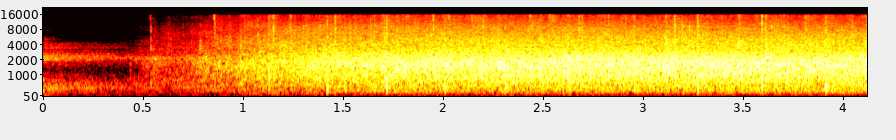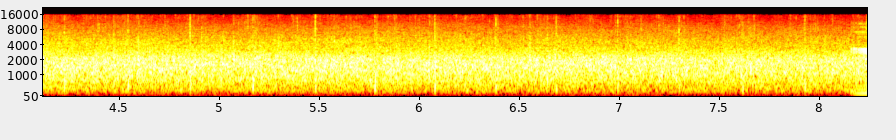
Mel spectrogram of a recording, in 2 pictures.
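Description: Audience applauding, swelling within the first two seconds into steady, sustained clapping.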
